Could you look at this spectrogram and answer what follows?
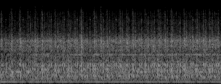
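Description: A serger runs fast and steady while stitching off the bottom of a skirt seam, giving a continuous buzzing, whirring hum with a rapid mechanical chatter and no talk over it.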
